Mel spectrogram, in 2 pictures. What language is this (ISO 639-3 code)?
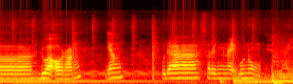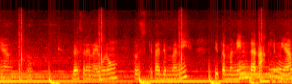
ind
